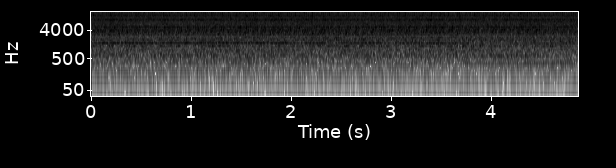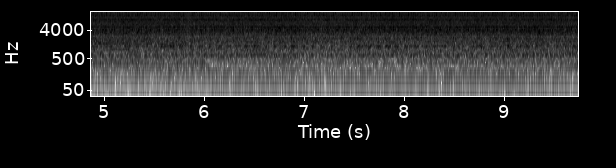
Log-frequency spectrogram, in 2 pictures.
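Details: Toyota Corolla petrol engine after spark plug replacement: steady, even idle with no knocks, misses or surges; vibration reading unchanged from before the plug change.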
